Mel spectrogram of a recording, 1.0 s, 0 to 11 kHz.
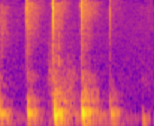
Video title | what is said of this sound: Fun with UV activated resin! Cary Quilting Company, 4/30/24 | hopefully you can hear that they are literally hard plastic at this point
